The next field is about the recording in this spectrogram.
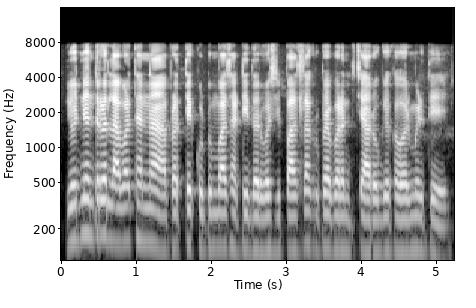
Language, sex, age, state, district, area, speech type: Marathi, male, 18-30, Maharashtra, Aurangabad, rural, spontaneous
